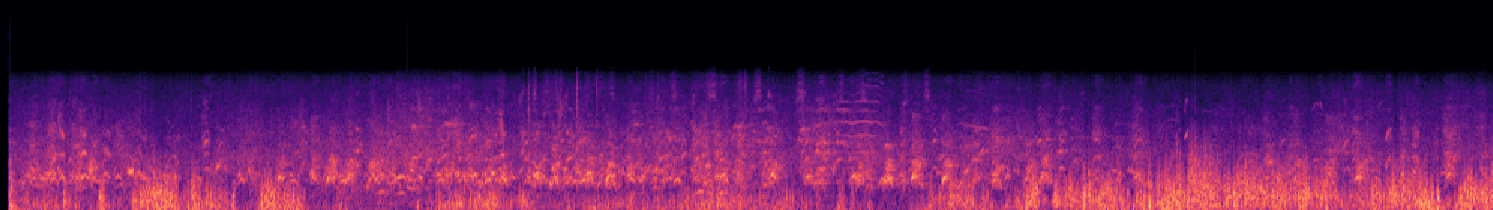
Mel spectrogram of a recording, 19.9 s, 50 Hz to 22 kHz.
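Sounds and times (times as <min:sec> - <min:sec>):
dogs barking and yelping: 0:00.2 - 0:19.9
dog whining: 0:03.8 - 0:14.1.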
